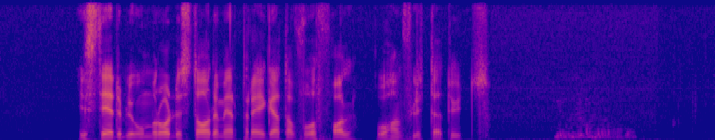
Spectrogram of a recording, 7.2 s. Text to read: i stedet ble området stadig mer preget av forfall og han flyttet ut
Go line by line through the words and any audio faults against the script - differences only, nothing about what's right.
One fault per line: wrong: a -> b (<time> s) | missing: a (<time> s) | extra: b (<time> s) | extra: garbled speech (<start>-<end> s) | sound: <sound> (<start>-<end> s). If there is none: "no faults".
sound: sneeze (5.5-6.4 s)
